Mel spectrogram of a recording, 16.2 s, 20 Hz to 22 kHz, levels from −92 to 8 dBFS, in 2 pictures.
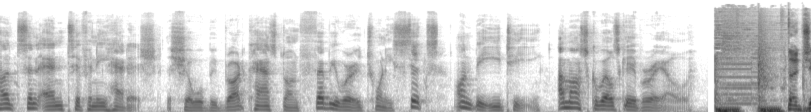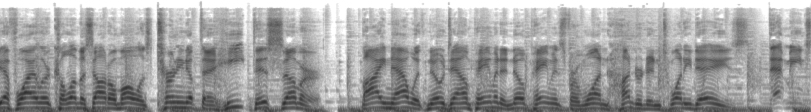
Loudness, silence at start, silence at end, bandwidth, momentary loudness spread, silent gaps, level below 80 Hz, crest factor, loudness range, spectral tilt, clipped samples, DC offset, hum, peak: -17 LUFS; 0 s; 0 s; 18.5 kHz; 19 LU; 7.08-7.14 s; -32 dBFS; 18 dB; 16 LU; -4 dB/octave; under 0.1%; under 0.1%; none; -2 dBFS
